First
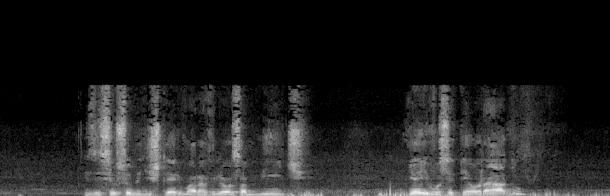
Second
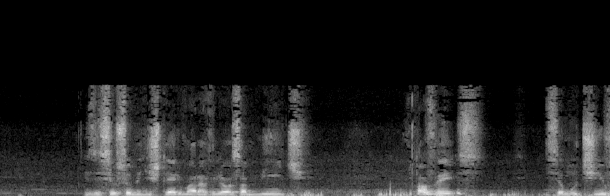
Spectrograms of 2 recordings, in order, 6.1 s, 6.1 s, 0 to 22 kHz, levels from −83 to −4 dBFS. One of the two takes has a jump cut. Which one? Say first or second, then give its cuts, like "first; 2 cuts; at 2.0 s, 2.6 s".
second; 1 cut; at 4.1 s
